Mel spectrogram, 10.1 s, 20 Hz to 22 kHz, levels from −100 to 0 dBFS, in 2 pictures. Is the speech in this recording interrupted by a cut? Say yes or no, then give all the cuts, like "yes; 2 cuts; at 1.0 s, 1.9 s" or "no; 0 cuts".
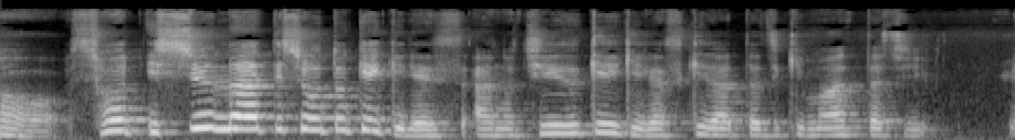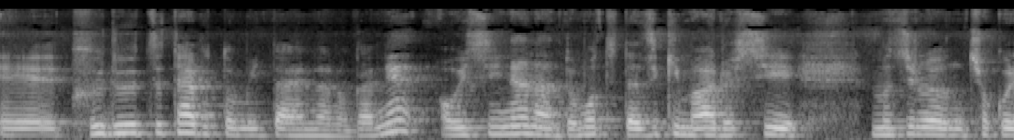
yes; 1 cut; at 5.4 s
